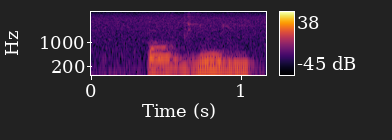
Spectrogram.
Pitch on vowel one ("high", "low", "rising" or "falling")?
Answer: low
